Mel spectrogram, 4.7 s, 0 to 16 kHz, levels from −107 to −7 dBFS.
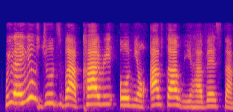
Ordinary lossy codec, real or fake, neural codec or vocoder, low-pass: none; fake; codec, 16 kHz, 1.1 kbps, Voila-Tokenizer; 7.2 kHz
